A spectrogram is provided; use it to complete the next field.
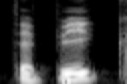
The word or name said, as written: Tepic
